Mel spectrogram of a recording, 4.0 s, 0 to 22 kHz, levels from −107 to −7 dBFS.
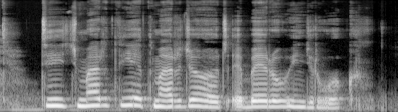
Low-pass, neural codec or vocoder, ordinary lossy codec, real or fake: none; vocoder, 44.1 kHz, 128 mel bands every 512 samples, BigVGAN v2; none; fake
